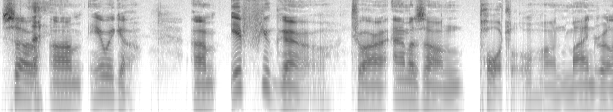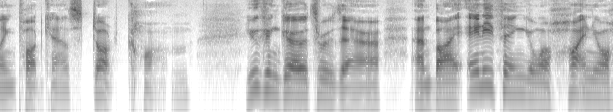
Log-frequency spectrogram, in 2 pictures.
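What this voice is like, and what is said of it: Put-on English accent. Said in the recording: “ads work better if they're in an English accent. So I'm going to do, being English.”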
